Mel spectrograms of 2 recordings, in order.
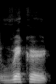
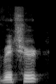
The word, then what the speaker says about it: Rickard: Rickard says, to be fair, I love that you do pronounce it Rickard and not Richard.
